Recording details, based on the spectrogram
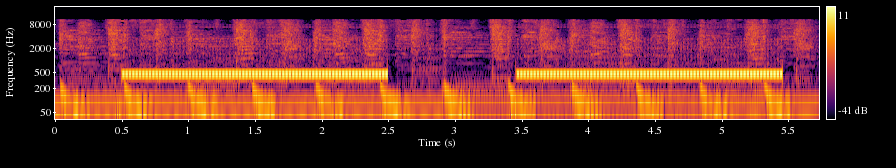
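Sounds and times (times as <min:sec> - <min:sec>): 
telephone ringing on the caller's end in long low tones: 0:00.5 - 0:02.5, 0:03.5 - 0:05.5.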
